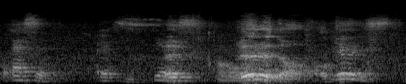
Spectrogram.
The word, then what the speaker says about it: Lourdes: Lourdes. Yeah, this is the right That's name. the right thing, but the pronunciation is different. Okay. Lourdes.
